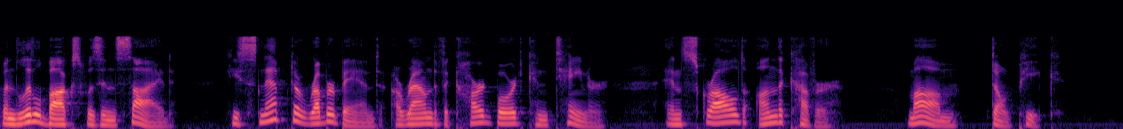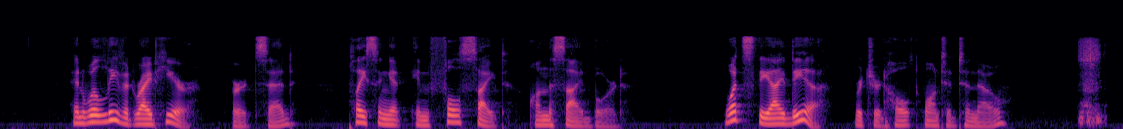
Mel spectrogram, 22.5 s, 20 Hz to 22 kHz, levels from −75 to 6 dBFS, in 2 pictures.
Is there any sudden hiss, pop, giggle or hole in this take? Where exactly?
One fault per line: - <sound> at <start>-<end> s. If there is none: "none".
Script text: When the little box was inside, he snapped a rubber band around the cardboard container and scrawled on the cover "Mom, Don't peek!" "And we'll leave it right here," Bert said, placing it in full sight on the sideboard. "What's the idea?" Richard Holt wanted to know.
- sniff at 22.0-22.3 s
